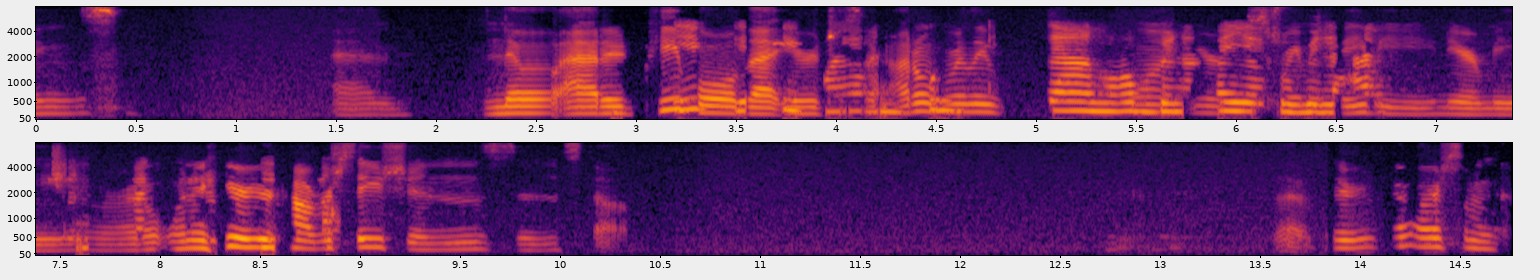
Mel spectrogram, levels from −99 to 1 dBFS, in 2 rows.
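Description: Right from the start, 0 to 0.82 s and again 1.76 to 2.22 s, the room tone gets clamped down by about 40 dB. That's background gated by the echo canceller: it ducks the mic hard while the far end is playing.

From 2.83 to 5.1 s, 5.74 to 6.92 s and 7.33 to 9.1 s, the speech itself sinks, roughly 40 dB at worst. That's speech suppressed in double talk, likely the canceller losing track when both sides talked at once.

The background gating comes back from 9.38 to 10.63 s, with the same hard dip and return.

At 13.01 s there's a brief echo leak, a faint delayed copy about 255 ms behind and around 35 dB under the speech.

From 13.92 s to the end, the room sound gets gated one last time.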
